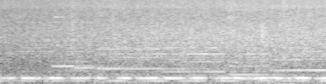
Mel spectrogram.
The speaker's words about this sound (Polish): Dobra. Mam w ogóle cały czas dźwięk deszczu, jak widać.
